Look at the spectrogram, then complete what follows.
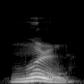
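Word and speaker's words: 물: Y otro ejemplo, si no hubiera tenido la L como bachim aquí abajo, el sonido sería mu, pero con la L, como bachim, la pronunciación es mul.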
